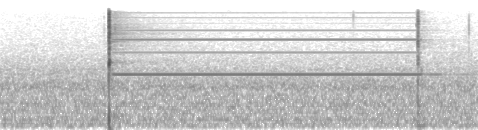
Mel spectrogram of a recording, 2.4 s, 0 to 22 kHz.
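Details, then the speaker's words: 2021 Ford Mustang Mach-E GT high-voltage battery contactor energized with 12 V: a sharp click, then a steady continuity-meter tone for about 1.5 seconds. The contactor has pulled in and its contacts are closed and conducting. "prenons le notre testeur de continuité ici notre compteur et maintenant que j'allume le contacteur et il clique nous allons nous attendre à ce que notre partie testeur de continuité du compteur émette le bip"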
